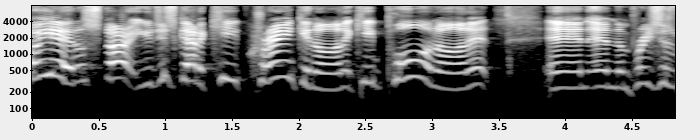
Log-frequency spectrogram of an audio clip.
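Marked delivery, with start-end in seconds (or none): 0.0-3.5 a lightly voiced know-it-all kid; little boy voice. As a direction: play the cheeky boy, bright and sure.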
